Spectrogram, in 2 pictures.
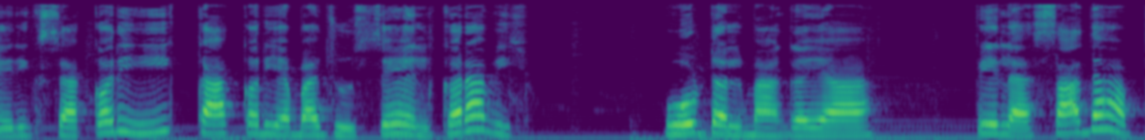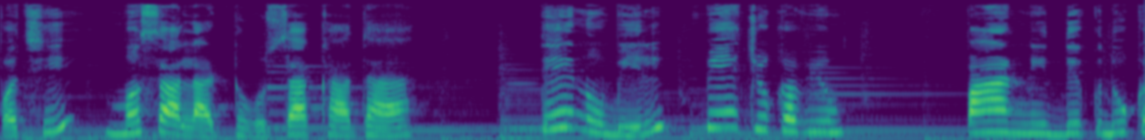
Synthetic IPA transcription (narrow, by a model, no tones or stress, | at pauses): eɾɪksakəɾikãkəɾjabad͡ʒuseɦlkəɾaʋi | ɦoʈəlmãɡəjapɛlasad̪ʱapət͡ʃʰiməsalaɖʱosakʰat̪at̪enũbilbɛ̃t͡ʃukəʋjũ | paɳnid̪ukd̪uk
